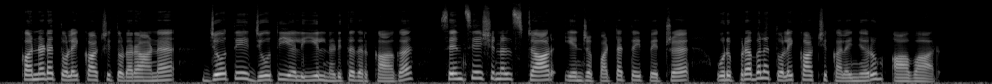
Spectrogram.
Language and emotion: Tamil, neutral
